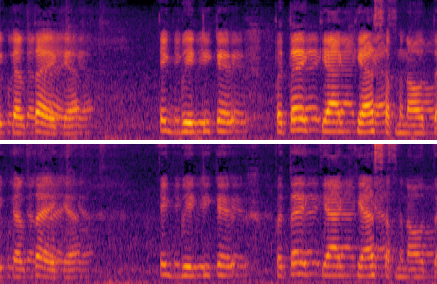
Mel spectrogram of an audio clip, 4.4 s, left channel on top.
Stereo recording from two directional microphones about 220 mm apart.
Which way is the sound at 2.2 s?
15° left (ahead or behind).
